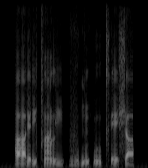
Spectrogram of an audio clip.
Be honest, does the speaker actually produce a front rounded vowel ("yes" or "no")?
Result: no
